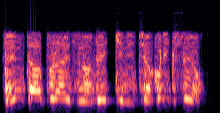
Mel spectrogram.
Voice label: landing, dialogs japanese; midway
